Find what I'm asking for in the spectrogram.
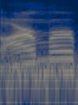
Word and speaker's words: Ahmyor: And it's not spelled like armor, but I think you pronounce it like armor. It's spelled Ahmyor.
